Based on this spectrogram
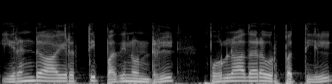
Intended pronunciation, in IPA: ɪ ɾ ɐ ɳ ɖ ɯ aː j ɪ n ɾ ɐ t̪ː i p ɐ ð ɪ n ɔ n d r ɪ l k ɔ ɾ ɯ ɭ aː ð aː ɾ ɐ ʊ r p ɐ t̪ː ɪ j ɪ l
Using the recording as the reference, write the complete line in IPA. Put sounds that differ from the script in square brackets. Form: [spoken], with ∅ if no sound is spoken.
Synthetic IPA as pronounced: ɪ ɾ ɐ ɳ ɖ ɯ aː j ɪ [∅] ɾ ɐ t̪ː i p ɐ ð ɪ n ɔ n d r ɪ l [p] ɔ ɾ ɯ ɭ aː ð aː ɾ ɐ ʊ r p ɐ t̪ː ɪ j ɪ l

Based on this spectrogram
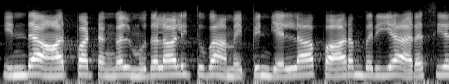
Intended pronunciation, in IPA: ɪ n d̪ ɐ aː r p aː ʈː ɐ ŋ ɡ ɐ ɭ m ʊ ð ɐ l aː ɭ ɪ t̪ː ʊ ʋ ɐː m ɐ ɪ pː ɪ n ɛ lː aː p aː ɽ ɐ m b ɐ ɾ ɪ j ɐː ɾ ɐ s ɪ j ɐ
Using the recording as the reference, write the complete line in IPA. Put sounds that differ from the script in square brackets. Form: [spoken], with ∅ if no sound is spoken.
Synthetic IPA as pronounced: ɪ n d̪ ɐ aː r p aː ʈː ɐ ŋ ɡ ɐ ɭ m ʊ ð ɐ l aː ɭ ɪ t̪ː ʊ ʋ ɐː m ɐ ɪ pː ɪ n ɛ lː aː p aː [ɾ] ɐ m b ɐ ɾ ɪ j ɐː ɾ ɐ s ɪ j ɐ

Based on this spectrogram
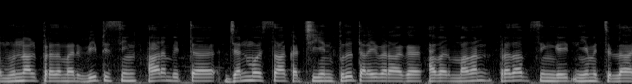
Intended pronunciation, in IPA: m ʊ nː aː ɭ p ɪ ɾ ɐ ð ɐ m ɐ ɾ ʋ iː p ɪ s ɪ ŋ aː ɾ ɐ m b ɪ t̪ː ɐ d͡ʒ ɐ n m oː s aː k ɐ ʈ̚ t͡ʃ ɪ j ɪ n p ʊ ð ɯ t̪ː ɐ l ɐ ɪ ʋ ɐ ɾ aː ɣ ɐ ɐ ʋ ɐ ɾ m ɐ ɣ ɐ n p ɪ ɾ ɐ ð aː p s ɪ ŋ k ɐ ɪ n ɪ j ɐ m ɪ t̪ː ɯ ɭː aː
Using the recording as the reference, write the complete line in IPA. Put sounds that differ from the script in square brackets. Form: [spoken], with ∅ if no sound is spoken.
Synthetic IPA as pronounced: m ʊ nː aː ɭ p ɪ ɾ ɐ ð ɐ m ɐ ɾ ʋ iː p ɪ s ɪ ŋ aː ɾ ɐ m b ɪ t̪ː ɐ d͡ʒ ɐ n m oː s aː k ɐ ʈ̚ t͡ʃ ɪ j ɪ n p ʊ ð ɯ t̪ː ɐ l ɐ ɪ ʋ ɐ ɾ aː ɣ ɐ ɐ ʋ ɐ ɾ m ɐ ɣ ɐ n p ɪ ɾ ɐ ð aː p s ɪ ŋ [ɡ] ɐ ɪ n ɪ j ɐ m ɪ t̪ː ɯ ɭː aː

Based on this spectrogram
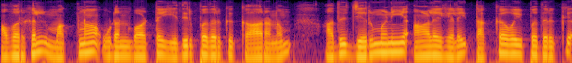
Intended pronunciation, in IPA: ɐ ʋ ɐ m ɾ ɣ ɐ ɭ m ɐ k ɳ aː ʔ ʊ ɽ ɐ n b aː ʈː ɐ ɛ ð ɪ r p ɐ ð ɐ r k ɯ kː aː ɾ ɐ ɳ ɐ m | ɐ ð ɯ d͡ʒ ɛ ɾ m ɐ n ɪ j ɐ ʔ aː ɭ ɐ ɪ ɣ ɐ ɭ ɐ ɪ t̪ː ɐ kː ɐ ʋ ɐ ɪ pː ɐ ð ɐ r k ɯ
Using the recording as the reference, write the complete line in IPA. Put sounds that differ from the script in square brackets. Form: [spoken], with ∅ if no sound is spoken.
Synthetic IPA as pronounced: ɐ ʋ ɐ [∅] ɾ ɣ ɐ ɭ m ɐ k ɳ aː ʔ ʊ ɽ ɐ n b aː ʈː ɐ ɛ ð ɪ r p ɐ ð ɐ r k ɯ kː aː ɾ ɐ ɳ ɐ m | ɐ ð ɯ d͡ʒ ɛ ɾ m ɐ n ɪ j ɐ ʔ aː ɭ ɐ ɪ ɣ ɐ ɭ ɐ ɪ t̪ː ɐ kː ɐ ʋ ɐ ɪ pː ɐ ð ɐ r k ɯ

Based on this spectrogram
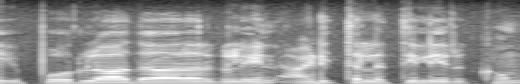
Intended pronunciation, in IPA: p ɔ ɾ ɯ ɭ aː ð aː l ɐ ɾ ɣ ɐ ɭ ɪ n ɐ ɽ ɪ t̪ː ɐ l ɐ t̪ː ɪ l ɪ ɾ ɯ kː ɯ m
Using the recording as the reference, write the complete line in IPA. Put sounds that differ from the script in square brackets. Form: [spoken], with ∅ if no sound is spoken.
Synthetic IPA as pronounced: p ɔ ɾ ɯ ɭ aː ð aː [ɾ] ɐ ɾ ɣ ɐ ɭ ɪ n ɐ ɽ ɪ t̪ː ɐ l ɐ t̪ː ɪ l ɪ ɾ ɯ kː ɯ m

